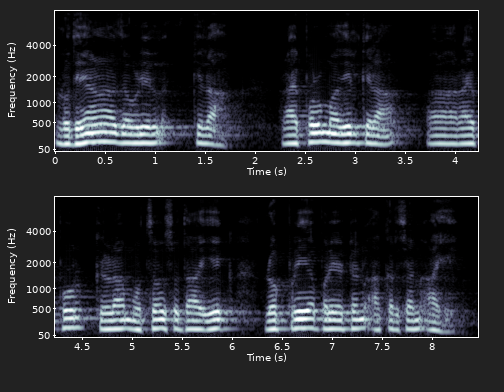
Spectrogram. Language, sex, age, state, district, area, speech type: Marathi, male, 60+, Maharashtra, Satara, rural, read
